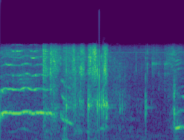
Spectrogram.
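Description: A young child's high-pitched squeal that rises and then holds for about half a second, followed by a cluster of short scuffing noises.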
